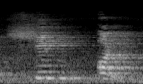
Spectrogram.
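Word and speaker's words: Shim'on: Ibrani sebetulnya bukan Simeon cuma kalau dalam bahasa ibraninya itu sim on bacanya gitu Simon bukan diis misalkan antaraan beda antara Simon dengan SIM on beda kalau bahasa Ibrani SIM kayak ta petik on karena Simon artinya kecil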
